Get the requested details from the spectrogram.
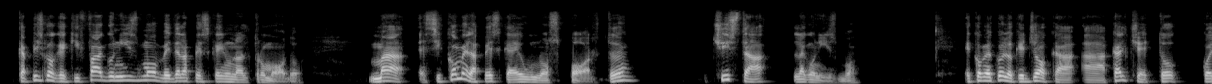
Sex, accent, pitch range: male, native, 95-140 Hz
